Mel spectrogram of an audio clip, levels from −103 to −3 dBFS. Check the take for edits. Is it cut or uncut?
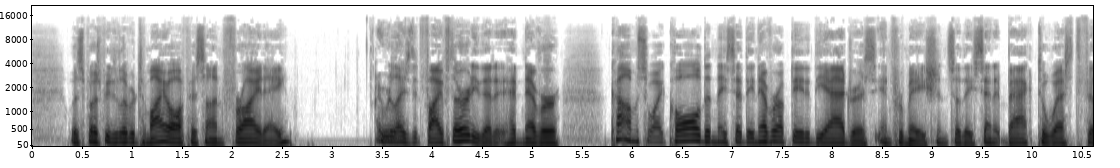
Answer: uncut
